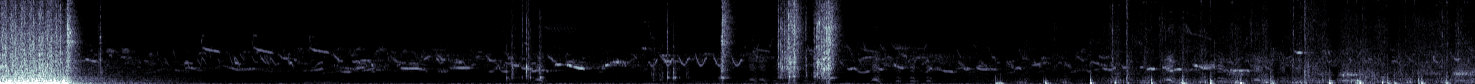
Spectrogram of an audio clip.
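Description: Gunfire from a weapon in the open-world prison video game SCUM, a few separate shots and then a rapid run of sharp reports, set against quiet outdoor ambience with chirping birds.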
